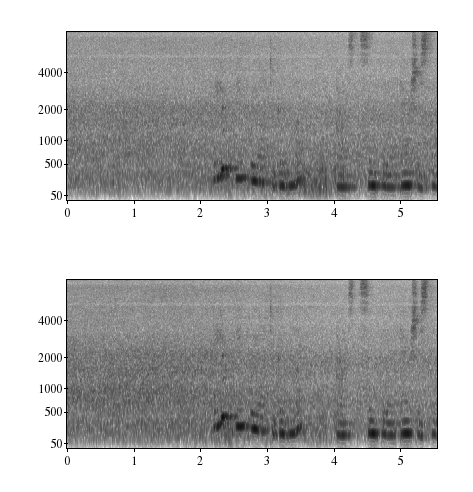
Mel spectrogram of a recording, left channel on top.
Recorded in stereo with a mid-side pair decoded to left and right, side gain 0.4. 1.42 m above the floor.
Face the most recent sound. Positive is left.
turn(degrees=-25)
